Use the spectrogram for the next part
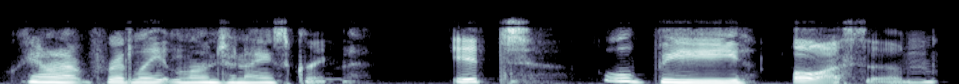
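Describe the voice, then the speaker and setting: A woman's voice: mid-range voice, measured pace, dry recording, dull audio, lightly acted. A woman playing a coaxing teen friend. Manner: playful, coaxing. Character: teasing teenage friend Georgie.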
